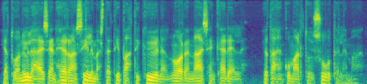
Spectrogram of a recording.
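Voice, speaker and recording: A man reading an audiobook in a measured way. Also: low voice, creaky, dry recording. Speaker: audiobook reader. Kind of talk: scripted narration.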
